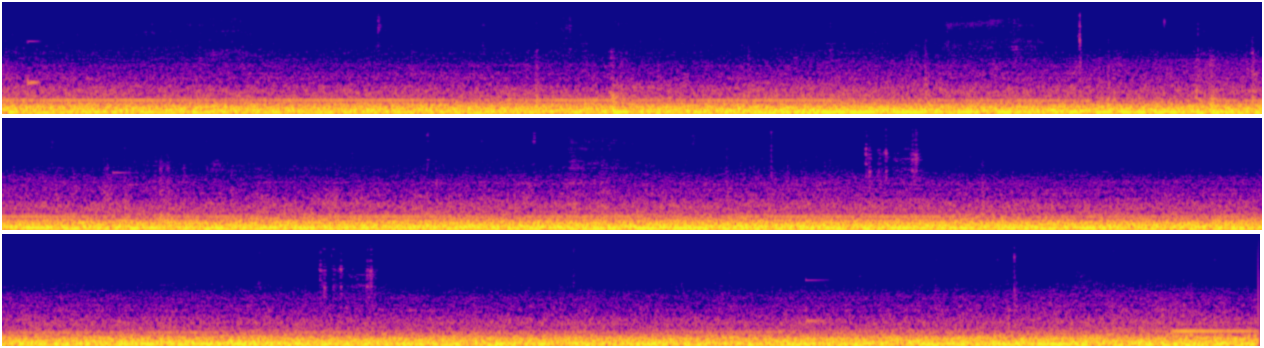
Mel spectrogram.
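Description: Steady cabin noise inside a jet airliner on landing approach with flaps extended: a loud low rumble of engines and airflow with a steady hum tone above it.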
